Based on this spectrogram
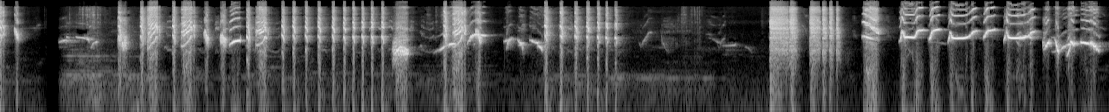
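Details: Oriental magpie-robin singing an aggressive fighting song used to provoke rivals; dense runs of rapid clicking chips, harsh rasps, then a lively series of high, looping whistled phrases near the end.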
